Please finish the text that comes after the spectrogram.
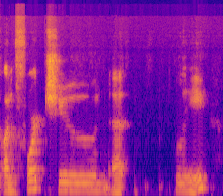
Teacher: unfortunately has the second syllable stress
